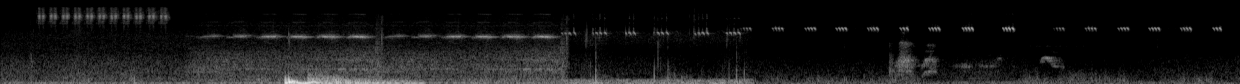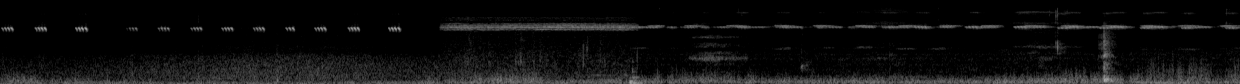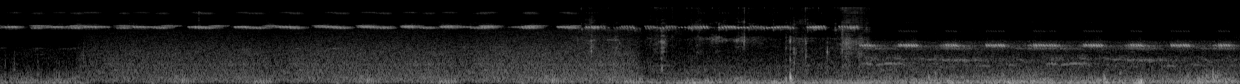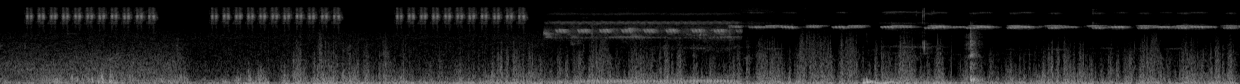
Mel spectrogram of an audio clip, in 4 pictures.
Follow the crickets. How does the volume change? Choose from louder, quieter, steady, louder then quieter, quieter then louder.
steady.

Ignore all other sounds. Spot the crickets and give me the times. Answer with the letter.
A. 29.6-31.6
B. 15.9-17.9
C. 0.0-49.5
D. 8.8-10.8
C.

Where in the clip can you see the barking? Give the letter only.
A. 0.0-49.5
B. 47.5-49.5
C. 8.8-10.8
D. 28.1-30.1
C.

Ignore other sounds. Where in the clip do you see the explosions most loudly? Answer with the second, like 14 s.
3 s.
